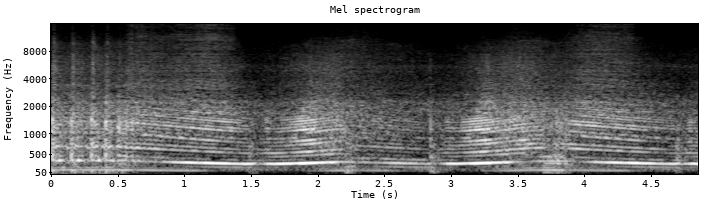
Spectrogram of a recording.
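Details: Mazda RX8 with 1JZ-GTE VVTi swap, after installing a Spitronics Mercury 2 ECU: high revs bouncing off the rev limiter in uneven surges with ragged cut-outs about every 1.5 seconds; suspected misfire, not sounding healthy.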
